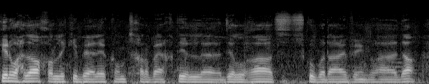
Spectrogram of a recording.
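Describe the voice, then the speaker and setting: A man of medium pitch talks at a very fast pace in a monotone, flat intonation. Noticeable background noise runs underneath. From Morocco. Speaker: travel vlogger. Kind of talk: casual talk to camera.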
